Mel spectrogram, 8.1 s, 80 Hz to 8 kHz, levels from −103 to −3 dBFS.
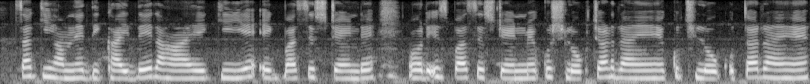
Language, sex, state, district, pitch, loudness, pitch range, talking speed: Hindi, female, Chhattisgarh, Kabirdham, 235 Hz, -20 LUFS, 225-255 Hz, 205 wpm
